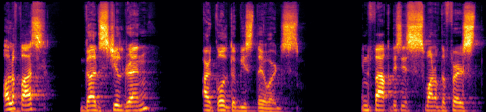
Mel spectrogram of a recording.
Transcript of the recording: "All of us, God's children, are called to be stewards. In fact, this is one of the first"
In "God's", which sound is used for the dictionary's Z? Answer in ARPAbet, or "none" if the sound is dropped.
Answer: S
